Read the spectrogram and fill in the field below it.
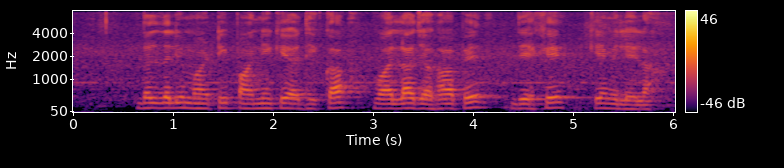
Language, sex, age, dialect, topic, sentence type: Bhojpuri, male, 18-24, Northern, agriculture, statement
